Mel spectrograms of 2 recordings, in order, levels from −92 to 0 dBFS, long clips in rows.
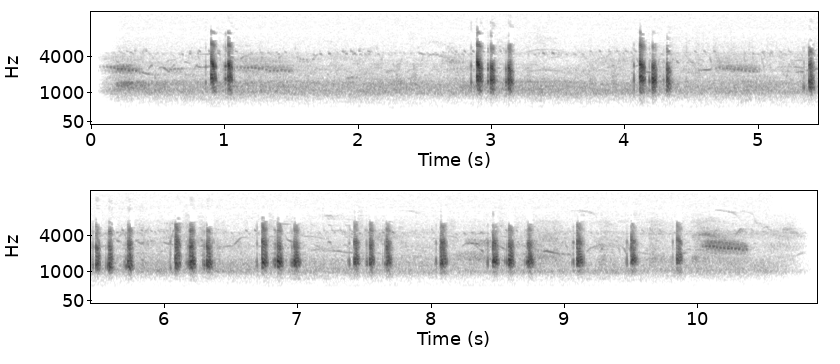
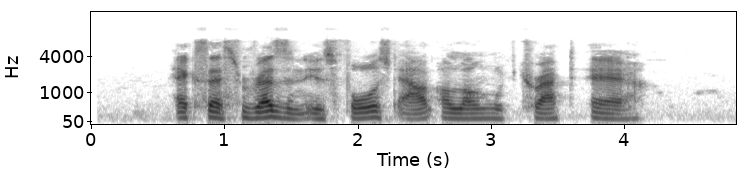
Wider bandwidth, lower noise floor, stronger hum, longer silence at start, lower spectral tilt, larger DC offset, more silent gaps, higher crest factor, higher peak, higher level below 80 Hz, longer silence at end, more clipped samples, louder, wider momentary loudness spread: first, 16 kHz vs 7.2 kHz; second, -60 dBFS vs -66 dBFS; neither; second, 0.2 s vs 0.6 s; second, 10.5 dB/octave vs -5.5 dB/octave; neither; neither; first, 28 dB vs 22 dB; about the same, -2 dBFS vs -2 dBFS; second, under -90 dBFS vs -68 dBFS; second, 0.55 s vs 0.7 s; neither; second, -27 LUFS vs -24 LUFS; first, 20 LU vs 10 LU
